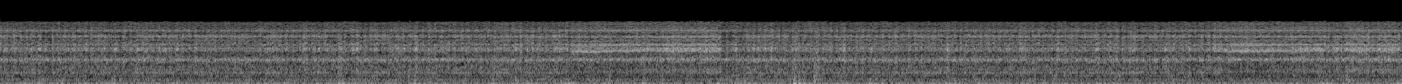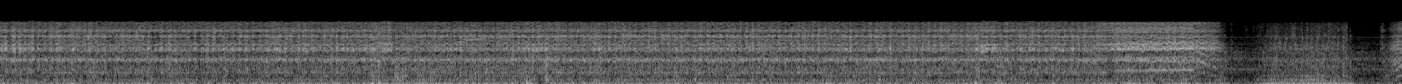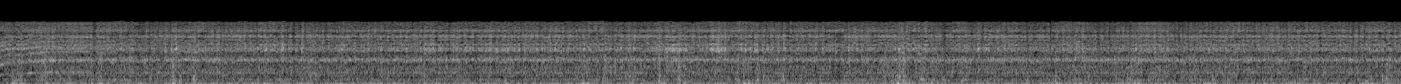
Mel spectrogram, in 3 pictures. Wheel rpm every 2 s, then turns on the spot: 160, 160, 160, 160, 160, 160, 160, 160, 160, 160, 160, 160, 160, 40, 140, 160, 160, 160, 160, 160, 160.
26-28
